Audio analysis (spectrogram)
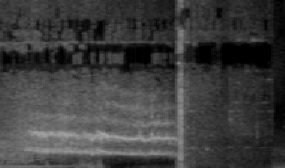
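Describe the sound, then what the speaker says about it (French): A pick-up truck's tires skid in a long screech on the road, then a sharp crash of impact as it hits another car, followed by quieter road noise. "Pressé de doubler, il touche le véhicule avec l'arrière du pick-up."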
